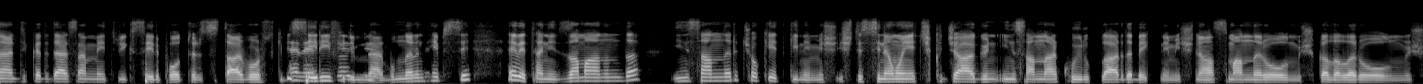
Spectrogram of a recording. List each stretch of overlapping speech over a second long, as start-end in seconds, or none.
2.9-4.5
